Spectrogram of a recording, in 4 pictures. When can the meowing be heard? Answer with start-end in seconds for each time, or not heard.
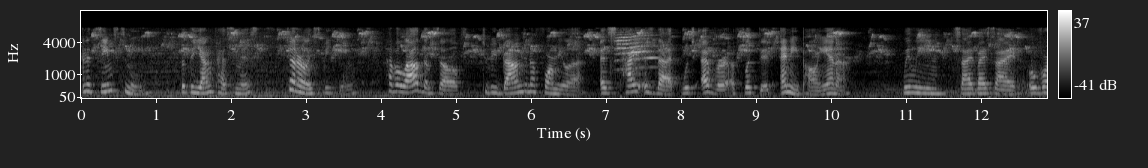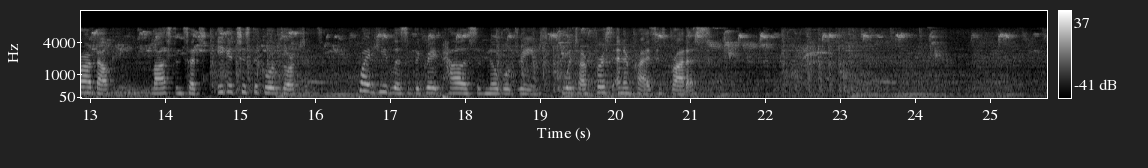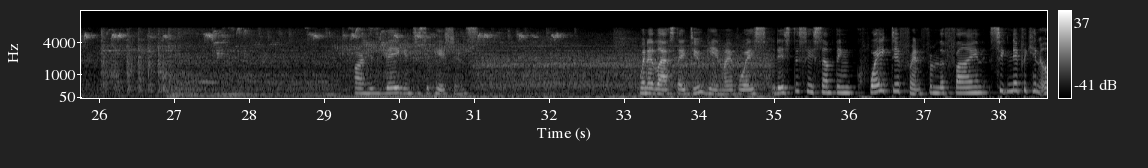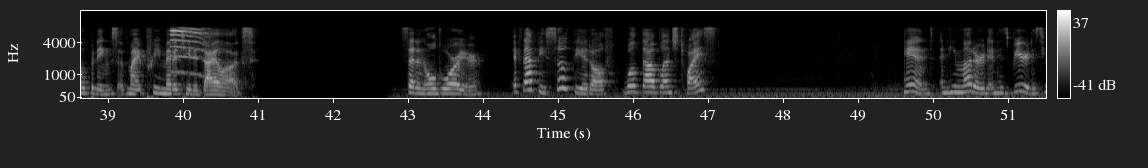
7.1-7.7, 21.9-23.0, 39.8-40.4.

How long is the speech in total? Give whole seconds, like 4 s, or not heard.
36 s.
